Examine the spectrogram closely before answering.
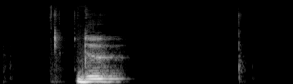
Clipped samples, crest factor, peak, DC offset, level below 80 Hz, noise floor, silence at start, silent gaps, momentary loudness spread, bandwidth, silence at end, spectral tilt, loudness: under 0.1%; 16 dB; -2 dBFS; under 0.1%; -54 dBFS; under -90 dBFS; 0.55 s; none; 20 LU; 12 kHz; 1.7 s; -8.5 dB/octave; -13 LUFS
